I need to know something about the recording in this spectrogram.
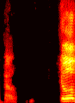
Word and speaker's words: tau: Case में maximum मिलेगा, तो M equal टू टाउ maximum और डिवाइड बाई कैपिटल बी। ये ताऊ है जी, ताऊ ऐसे होते हैं। वैसे वो टाउ कहते हैं, टाउ टो भी पढ़ते हैं, स्पेलिंग इसकी ये वाली है, TAU।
